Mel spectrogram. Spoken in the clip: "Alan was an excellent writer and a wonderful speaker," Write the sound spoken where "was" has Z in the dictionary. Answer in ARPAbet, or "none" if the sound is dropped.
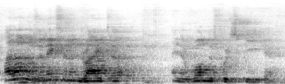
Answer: Z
